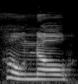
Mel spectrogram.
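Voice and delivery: usual speaking voice

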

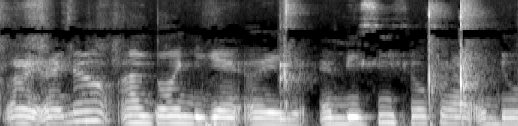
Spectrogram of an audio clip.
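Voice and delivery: speaking inside full face mask; muffled through gas mask. Real, not acted. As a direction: voice through mask without filter. Seen 5: mask lens and straps on face while speaking, partly off-frame.

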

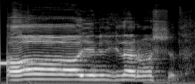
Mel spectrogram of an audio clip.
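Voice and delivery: high and loud dismayed yelp; shocked cry. Real, not acted. Gamer reacting to viewers as losses start, shocked cry. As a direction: gasp as the defeats begin. Sudden losing streak.

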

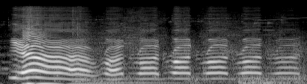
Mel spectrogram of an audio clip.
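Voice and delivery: high loud panicked screaming; being chased. Real, not acted. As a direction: scream while fleeing for your life.

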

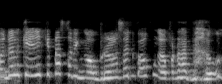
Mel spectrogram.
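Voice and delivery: high, loud disbelief tipping into laughter; baffled amazement. Real, not acted. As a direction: protest in amused astonishment. Still baffled she never knew.

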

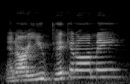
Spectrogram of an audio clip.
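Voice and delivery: high, rising challenge; demanding middle goat. Acted. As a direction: press the bully for an answer. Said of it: "demanded Middle Billy Goat Gruff".

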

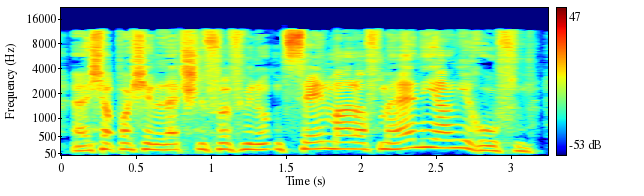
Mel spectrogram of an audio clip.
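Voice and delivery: high, hectic calling out; agitated exclamation. A narrator's reading. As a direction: burst out with an exasperated complaint. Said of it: "rief Didi". (aufgeregt gerufen)

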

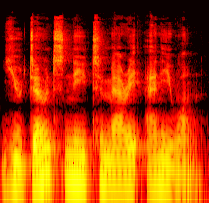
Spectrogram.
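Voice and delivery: mildly confident reassurance; a touch of firm confidence. A narrator's reading. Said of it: "Navarra said confidently".

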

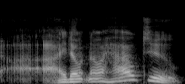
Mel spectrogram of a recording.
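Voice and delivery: slow, hesitant, scared reply; faltering. A narrator's reading. Nephew admitting to his aunt he can't, slow and faltering. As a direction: stumble through it helplessly. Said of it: "faltered Leonard".

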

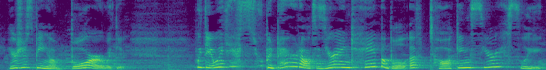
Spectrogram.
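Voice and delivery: high-pitched, indignant telling-off; exasperated scolding. Acted. Friend scolding his companion over silly paradoxes, high and exasperated.

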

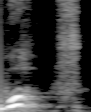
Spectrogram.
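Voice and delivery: a high yappy bark; high loud woof. Pretend. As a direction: bark it like a small dog. Dog sound imitated.

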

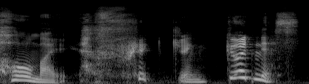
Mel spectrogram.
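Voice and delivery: slow, drawn-out exasperation with a laugh; exasperated disbelief. Real, not acted. Player relieved the chase segment is over, exasperated. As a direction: drag it out, half laughing in disbelief. Venting after hard segment.

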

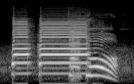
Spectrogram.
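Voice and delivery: loud, high yell at them; sudden furious outburst; angry shout. Real, not acted. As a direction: bark it out to drive them off. Yelling at game characters.

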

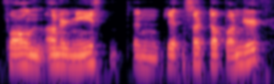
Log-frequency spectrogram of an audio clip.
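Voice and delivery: ordinary delivery

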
